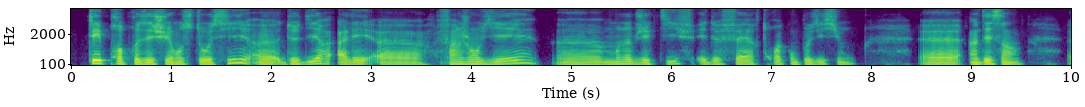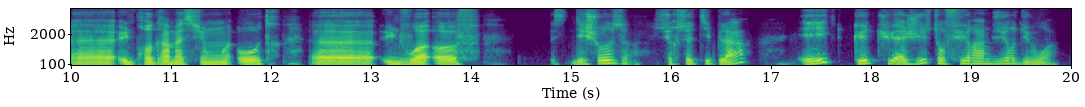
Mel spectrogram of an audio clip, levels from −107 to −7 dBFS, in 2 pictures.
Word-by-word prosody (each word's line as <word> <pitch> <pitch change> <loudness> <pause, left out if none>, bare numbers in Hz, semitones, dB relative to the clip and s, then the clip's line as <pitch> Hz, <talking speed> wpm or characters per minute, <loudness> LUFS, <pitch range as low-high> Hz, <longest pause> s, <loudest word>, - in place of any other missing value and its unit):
tes 155 0 +9
propres 125 -6 +1
échéances, 110 0 +2
toi, 105 - +1
aussi. 165 - +1
Heu, 100 - +1
de 105 +3 -1
dire: 125 +6 0
«Allez, 100 +1 +1
heu, 90 0 -1 0.2
fin 120 0 -1
janvier, 115 +8 0 0.3
heu, 100 0 -2
mon 105 +3 -1
objectif 110 +3 -3
est 100 +1 -3
de 105 0 -2
faire 100 +1 -2
3 100 -1 -5
compositions, 100 +1 -4 0.7
heu, 90 0 +1
1 100 - +3
dessin, 105 -1 +2 0.5
heu, 90 0 +2
1 105 +1 +1
programmation 100 +1 +1
autre, 105 +2 +1 0.3
heu, 90 -1 +4
1 115 0 0
voix 110 +1 +4
off». 100 +3 +1 0.7
C - - -16
des 110 +2 -3
choses 145 +4 0 0.2
sur 115 -3 -11
ce 120 - -2
type-là 115 - -2 0.5
et 155 - +2 0.2
que 140 - +4
tu 150 -2 0
ajustes 130 +10 -2
au 145 - +2
fur 145 +3 -3
et - - 0
à - - -3
mesure 130 +2 -5
du 115 -1 -5
mois. 100 0 -5
105 Hz, 145 wpm, -21 LUFS, 100-120 Hz, 0.7 s, tes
